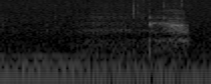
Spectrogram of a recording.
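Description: Near silence: a faint, steady low hum, with a soft breathy rustle near the end.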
